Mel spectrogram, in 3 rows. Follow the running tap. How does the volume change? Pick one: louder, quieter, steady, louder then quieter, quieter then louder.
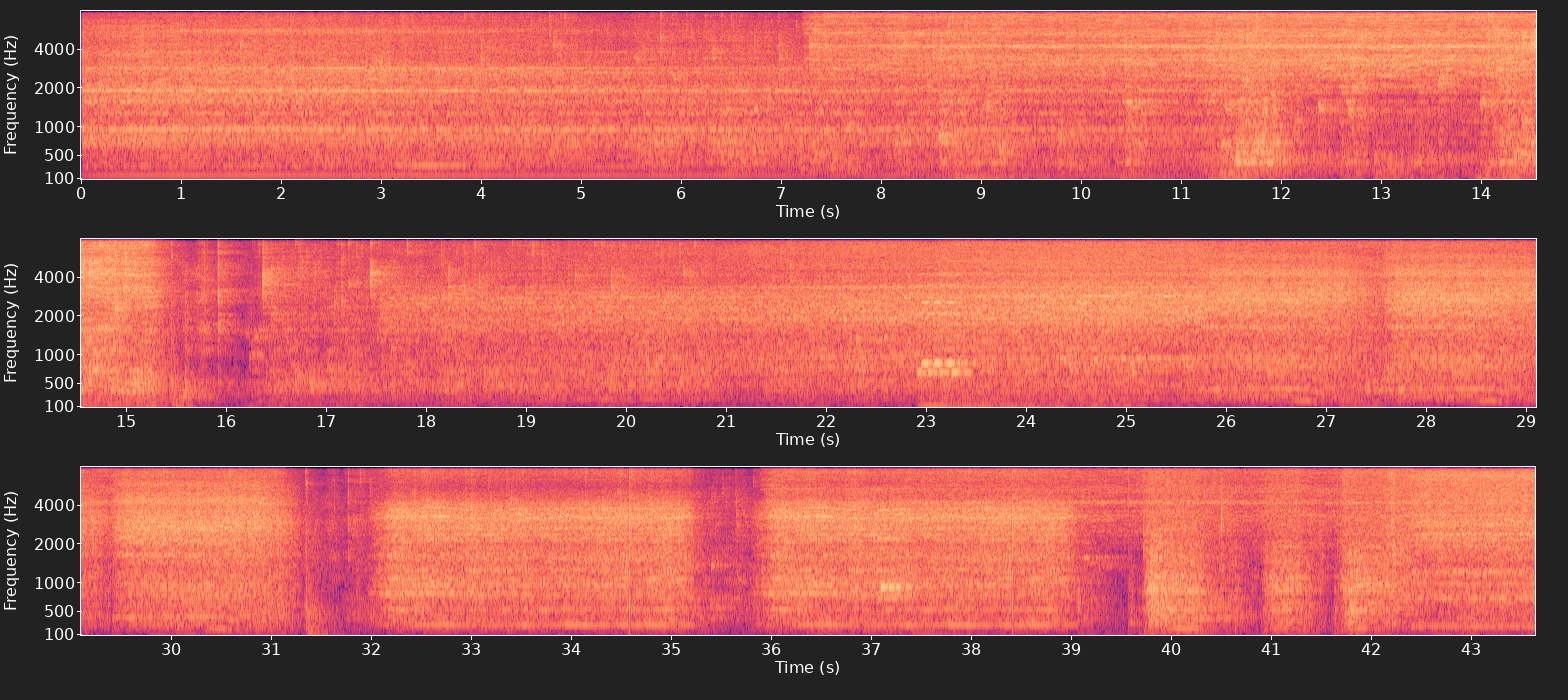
louder then quieter.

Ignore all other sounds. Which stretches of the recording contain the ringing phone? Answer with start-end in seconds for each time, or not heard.
2.5-4.1, 22.9-25.1, 36.5-37.4.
